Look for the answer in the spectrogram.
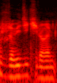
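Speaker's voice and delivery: ordinary talk, nothing marked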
